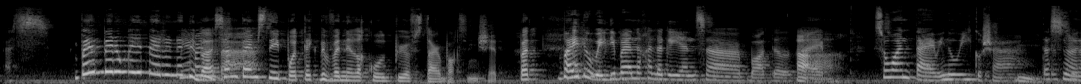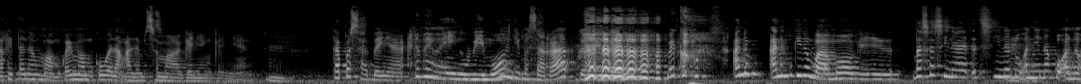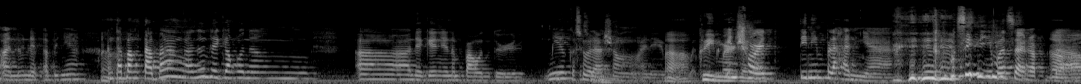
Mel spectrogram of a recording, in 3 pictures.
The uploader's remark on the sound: We’re still working out the audio for 3 microphones so excuse the echo/reverb sound, but we tried our best! MICKLE Microphones.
